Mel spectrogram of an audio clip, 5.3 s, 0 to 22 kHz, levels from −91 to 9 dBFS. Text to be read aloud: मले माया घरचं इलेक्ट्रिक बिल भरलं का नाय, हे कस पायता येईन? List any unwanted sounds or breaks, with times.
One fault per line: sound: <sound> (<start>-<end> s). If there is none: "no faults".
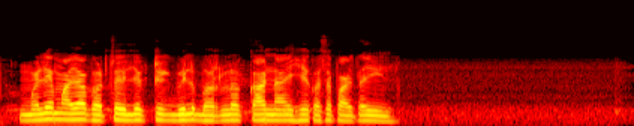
no faults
